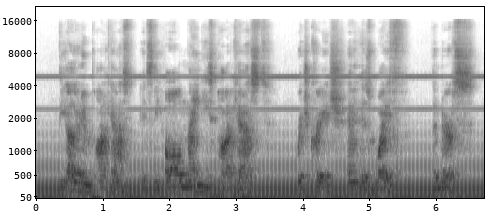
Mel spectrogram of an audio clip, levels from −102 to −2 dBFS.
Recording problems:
off-mic speech; far
room echo; slight; dies away in 0.3 s
squashed, flat; somewhat
electrical hum; loud; throughout; 50 Hz, 9 dB below the speech
high-pitched whine; noticeable; throughout; 5 kHz, 15 dB below the speech

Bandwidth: 16 kHz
